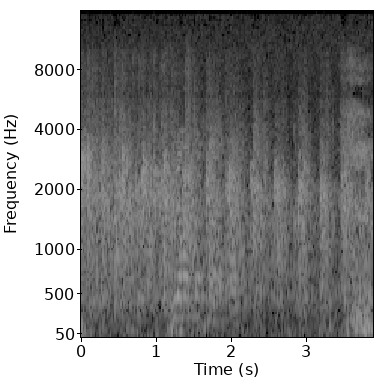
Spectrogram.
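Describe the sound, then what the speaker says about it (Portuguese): A church congregation applauds at a service, steady and loud enough to fill the room, with a voice speaking over the clapping. "Uma salva de palmas ao Senhor."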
